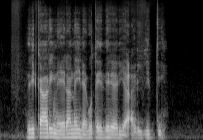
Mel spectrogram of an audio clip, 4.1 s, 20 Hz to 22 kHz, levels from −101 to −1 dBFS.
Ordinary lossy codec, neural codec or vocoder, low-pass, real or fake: none; codec, 44.1 kHz, 3.4 kbps, Pupu-Codec; none; fake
